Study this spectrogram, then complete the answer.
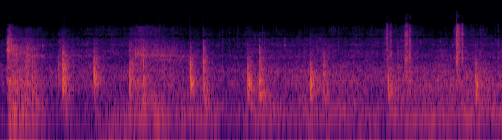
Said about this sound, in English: Someone was pounding on the door of the stable. It's midnight. Who can that be?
